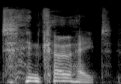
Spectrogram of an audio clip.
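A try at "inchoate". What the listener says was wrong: I've always said incohate when I've said it out loud. No H in there.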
